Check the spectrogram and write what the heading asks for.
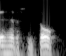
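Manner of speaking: "ejercitó" stressed on the final TÓ; "ejercitó" with the punch at the very end; stress on last syllable. Retold or imitated. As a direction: say "ejercitó" as e-jer-ci-TÓ. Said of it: "Algunos escuché por ahí".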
